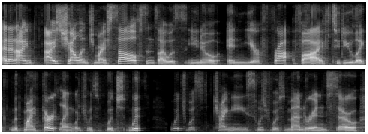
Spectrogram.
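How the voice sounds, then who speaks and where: A woman with a Thai accent uses vocal fry at a fairly low pitch, her loudness rising and falling sharply. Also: fairly even intonation, moderate pace. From Thailand. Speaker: podcast guest, opera singer, polyglot. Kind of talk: casual chat. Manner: halting, many fillers and restarts.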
